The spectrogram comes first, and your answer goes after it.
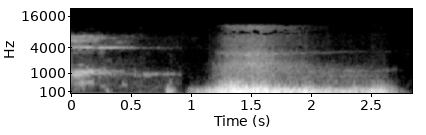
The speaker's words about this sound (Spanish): Entonces vamos a levantar las manos y vamos a inhalar. Y exhalamos.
